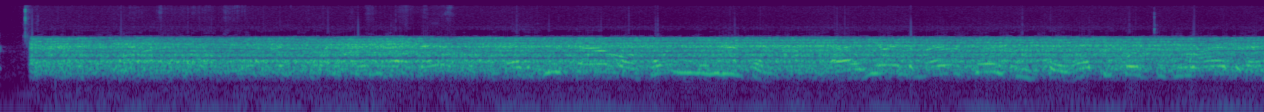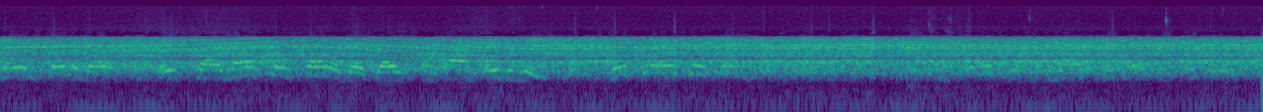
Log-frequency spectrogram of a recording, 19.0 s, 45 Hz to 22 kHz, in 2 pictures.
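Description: Single-sideband HF radio receiving a distant station on the 20-metre band: a weak voice deep in hiss and static, in narrow, thin audio with nothing above about 3 kHz, plus a few faint steady whistles. The signal is fading in and out under poor band conditions.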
